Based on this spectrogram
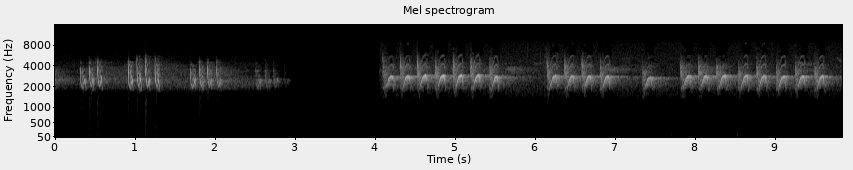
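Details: Eurasian nuthatch in the Wittlich valley, 2018, giving short rapid trill bursts, then a longer run of quick, chattering repeated notes with brief gaps between groups.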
